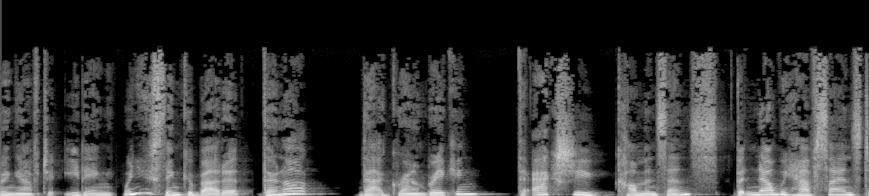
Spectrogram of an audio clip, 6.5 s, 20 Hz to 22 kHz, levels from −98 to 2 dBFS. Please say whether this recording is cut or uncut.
cut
